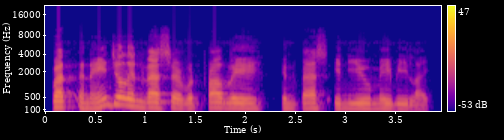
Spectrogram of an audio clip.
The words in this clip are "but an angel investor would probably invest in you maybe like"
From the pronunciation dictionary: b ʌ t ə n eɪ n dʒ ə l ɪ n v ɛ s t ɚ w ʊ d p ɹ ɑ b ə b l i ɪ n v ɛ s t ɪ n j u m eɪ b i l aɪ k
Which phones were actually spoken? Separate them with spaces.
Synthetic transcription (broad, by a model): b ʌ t ə n eɪ n dʒ ə l ɪ n v ɛ s t ɚ w ʊ d p ɹ ɑ b ə b l i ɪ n v ɛ s t ɪ n j u m eɪ b i l aɪ k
